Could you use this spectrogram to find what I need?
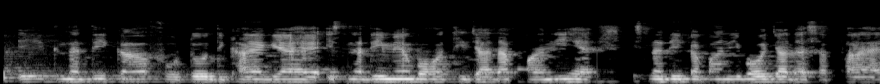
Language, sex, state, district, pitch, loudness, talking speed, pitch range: Hindi, male, Bihar, Jahanabad, 120 Hz, -16 LUFS, 155 wpm, 120-125 Hz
